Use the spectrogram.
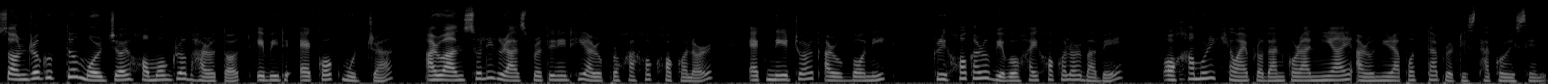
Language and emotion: Assamese, neutral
